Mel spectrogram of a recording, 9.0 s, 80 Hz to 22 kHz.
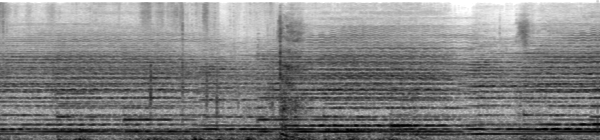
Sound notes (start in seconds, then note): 4.5 Asher groaning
